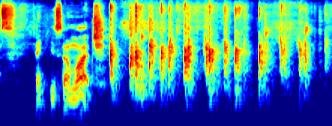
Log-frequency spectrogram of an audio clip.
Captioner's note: applause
